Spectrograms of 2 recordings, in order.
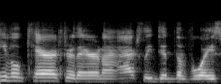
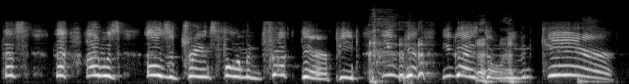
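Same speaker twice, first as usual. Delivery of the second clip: squeaky, much higher offended complaint with a laugh; high mock indignation. Actor mocking his own hurt pride, high and laughing. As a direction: whine up high, half laughing. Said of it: "mock indignant, pitched up".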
